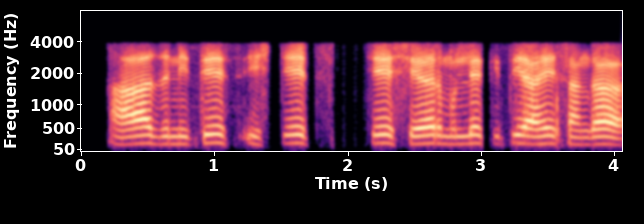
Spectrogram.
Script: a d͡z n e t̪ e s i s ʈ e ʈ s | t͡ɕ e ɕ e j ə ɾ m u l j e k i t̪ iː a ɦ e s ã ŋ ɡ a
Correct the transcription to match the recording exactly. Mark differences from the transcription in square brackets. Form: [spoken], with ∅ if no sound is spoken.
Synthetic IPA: a d͡z n [i] t̪ e s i s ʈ e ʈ s | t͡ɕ e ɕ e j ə ɾ m u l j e k i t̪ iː a ɦ e s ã ŋ ɡ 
